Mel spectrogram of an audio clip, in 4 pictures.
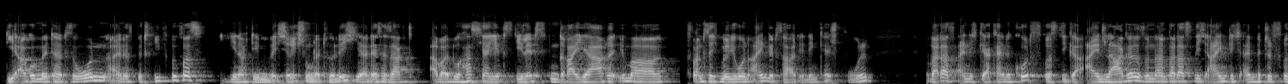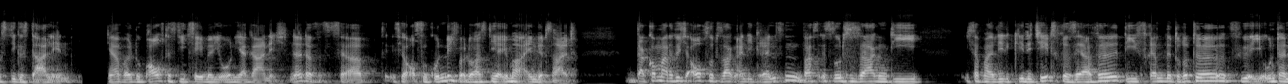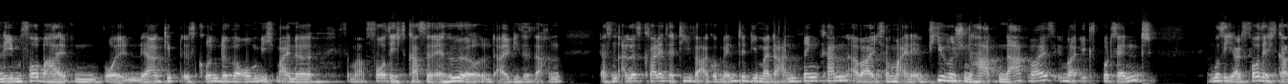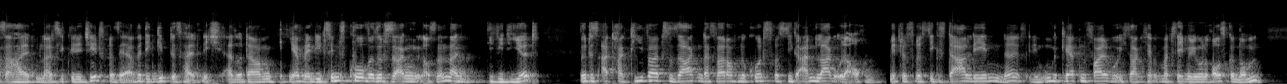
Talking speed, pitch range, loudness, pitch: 210 wpm, 120-150 Hz, -20 LUFS, 135 Hz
